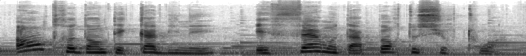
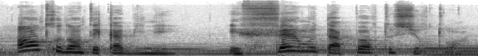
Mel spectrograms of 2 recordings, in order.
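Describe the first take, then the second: The two takes are said the same way.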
